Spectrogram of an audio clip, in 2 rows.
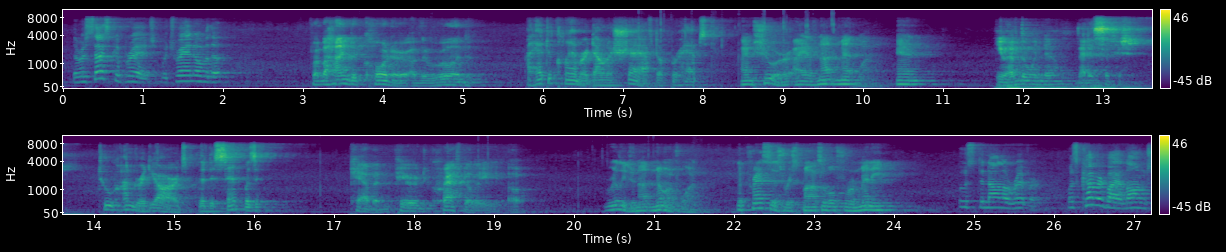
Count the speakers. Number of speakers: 5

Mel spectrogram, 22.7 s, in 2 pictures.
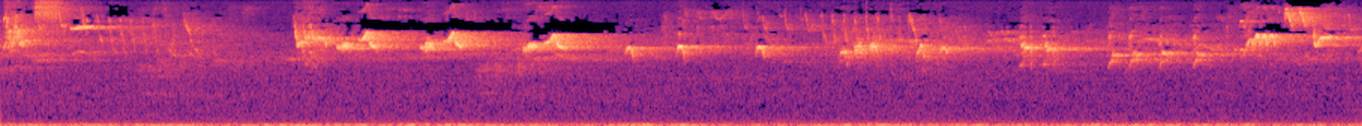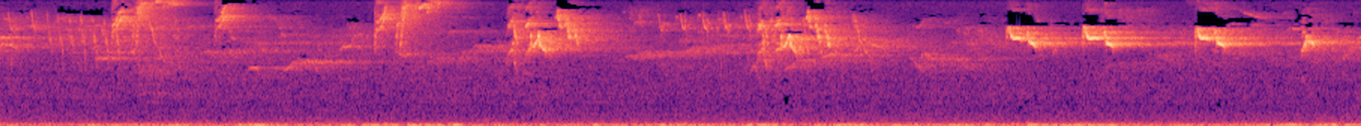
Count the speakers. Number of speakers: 0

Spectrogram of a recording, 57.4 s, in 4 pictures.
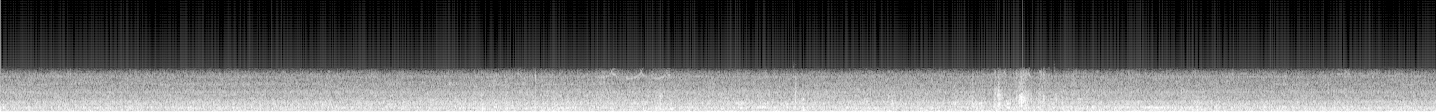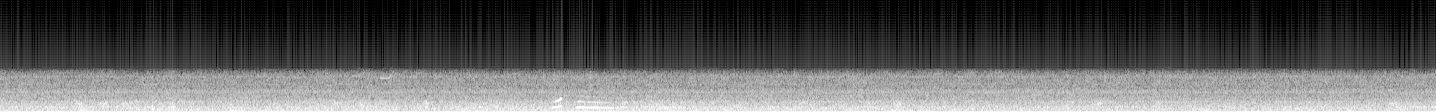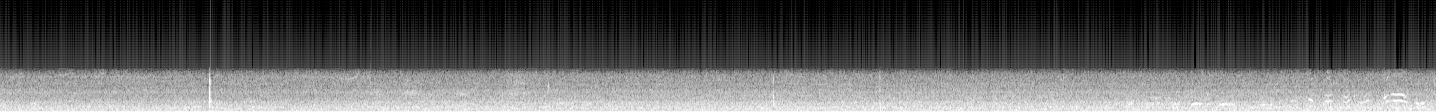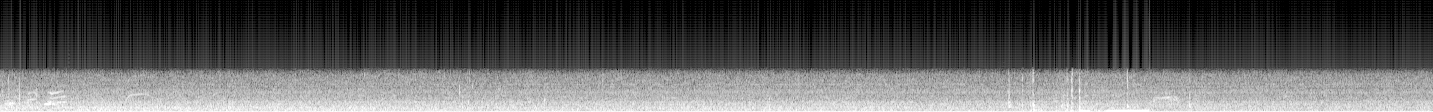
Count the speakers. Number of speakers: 0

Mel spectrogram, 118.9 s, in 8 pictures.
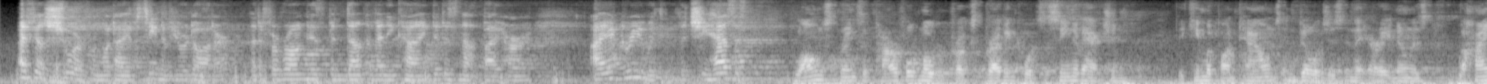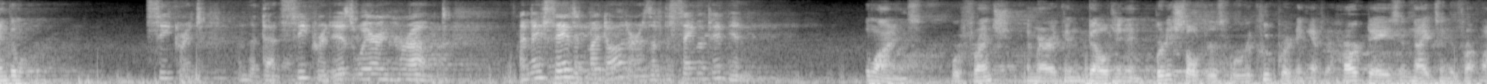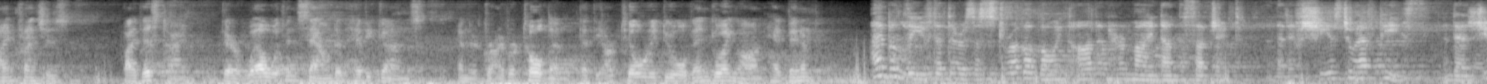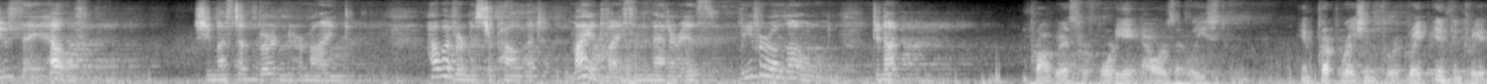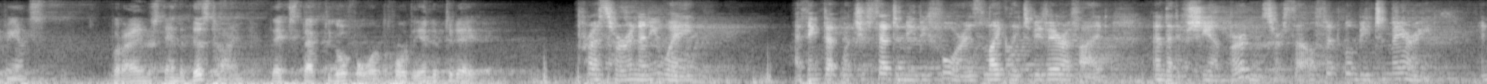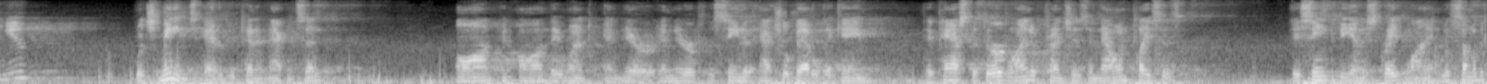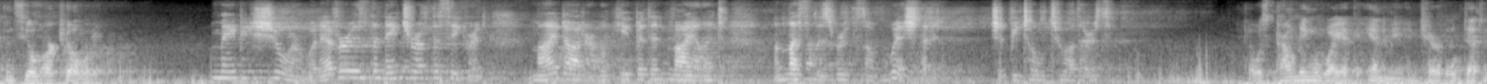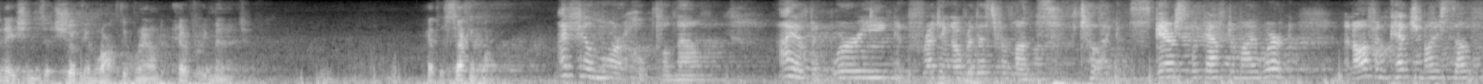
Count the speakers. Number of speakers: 2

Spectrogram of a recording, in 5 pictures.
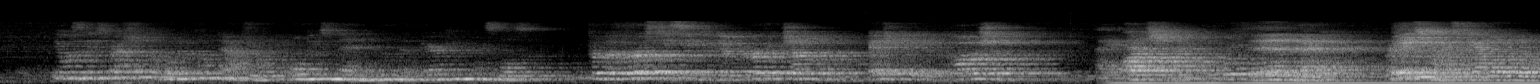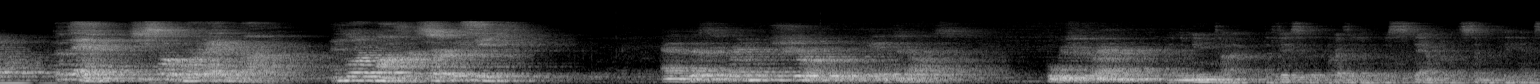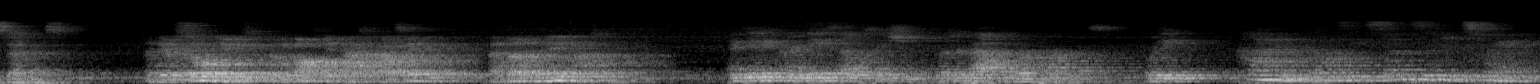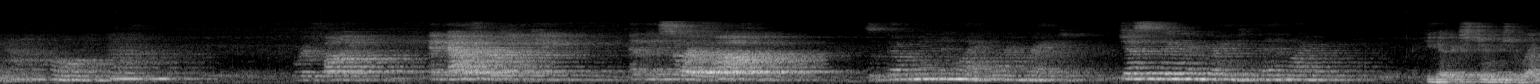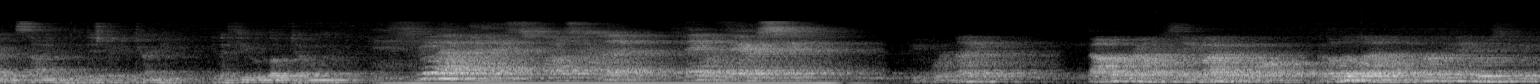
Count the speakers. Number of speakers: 9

